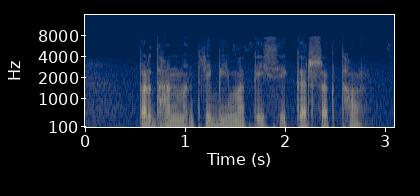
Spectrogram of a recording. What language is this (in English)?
Chhattisgarhi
